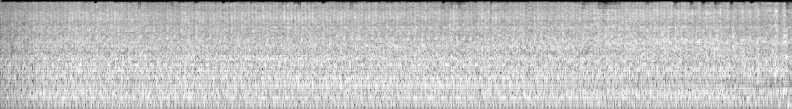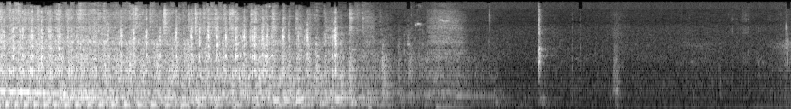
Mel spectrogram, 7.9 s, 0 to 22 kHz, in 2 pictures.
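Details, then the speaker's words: Onan 4KV generator after maintenance and adjustment: even steady hum at constant governed speed with no rpm fluctuation or surging, then switched off and winding down; normal steady governed speed. "so as you can hear hopefully that's a steady sound steady rpm no rpm fluctuations"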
